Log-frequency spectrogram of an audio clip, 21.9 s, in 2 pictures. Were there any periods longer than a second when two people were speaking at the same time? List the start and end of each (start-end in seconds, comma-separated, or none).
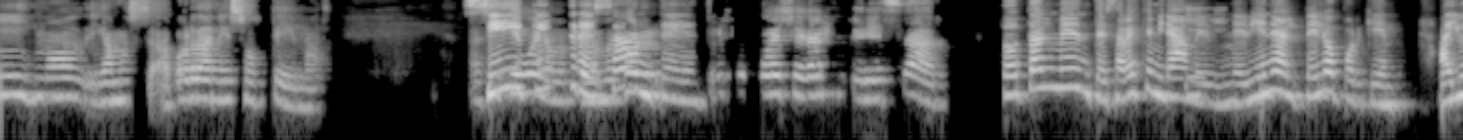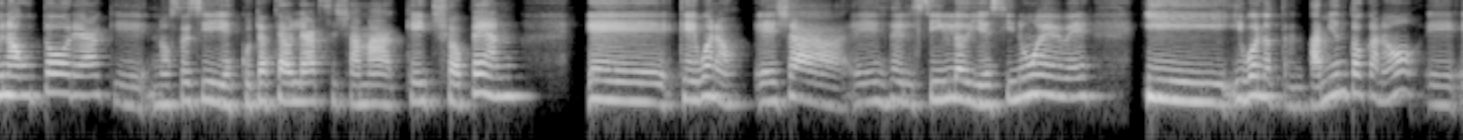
3.5-5.2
